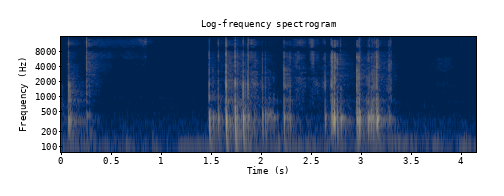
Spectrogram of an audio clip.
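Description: Fingertips and nails tap and scratch on the white plastic inner seal and rim of an open white plastic cream jar, its green lid removed. Short, dry, hollow taps and scratchy rubs come in quick clusters separated by quiet pauses, with no ring after each hit.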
